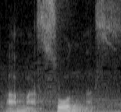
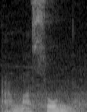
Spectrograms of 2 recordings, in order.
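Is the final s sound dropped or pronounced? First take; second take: pronounced; dropped. First: The final s sound is clearly pronounced. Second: The final s sound is left off. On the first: The speaker calls it right. "tengo que decir Amazonas" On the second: The speaker calls it wrong. "No obviar la S, ... No, no así"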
